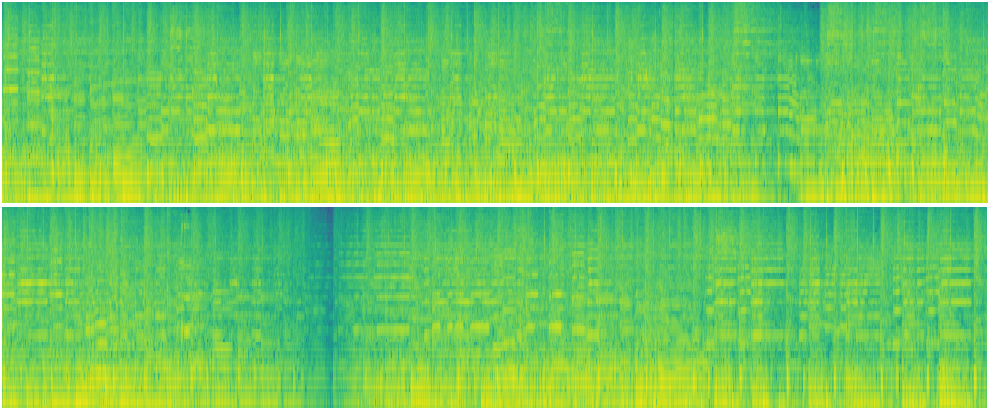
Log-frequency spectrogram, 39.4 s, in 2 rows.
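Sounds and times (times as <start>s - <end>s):
song: 0.0s - 39.4s
sound effects: 3.2s - 15.8s, 16.4s - 35.0s.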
